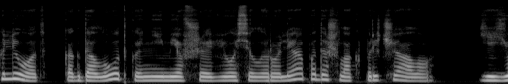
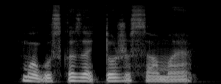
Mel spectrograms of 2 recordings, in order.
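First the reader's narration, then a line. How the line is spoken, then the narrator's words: Muttered. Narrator (Russian): пробормотал Хант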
